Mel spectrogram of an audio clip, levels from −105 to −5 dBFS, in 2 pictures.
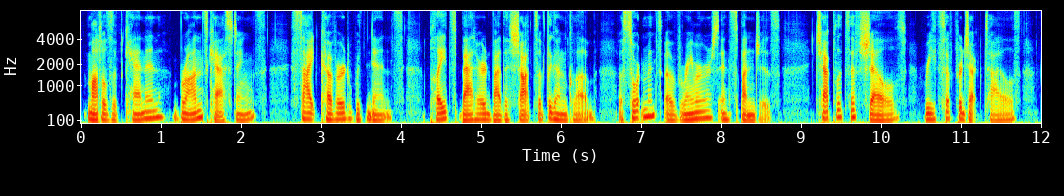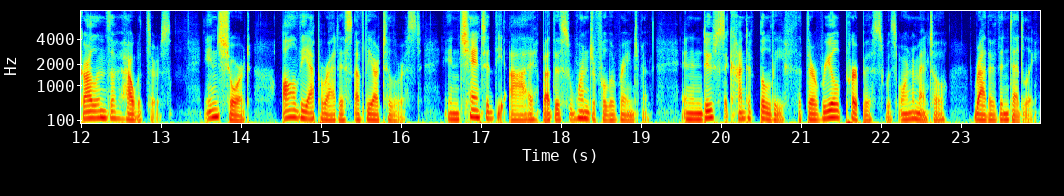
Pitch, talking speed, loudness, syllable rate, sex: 115 Hz, 155 wpm, -22 LUFS, 5.2 syllables/s, male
